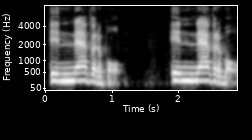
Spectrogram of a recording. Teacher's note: Primary stress is on n.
